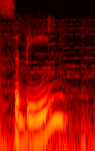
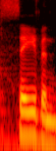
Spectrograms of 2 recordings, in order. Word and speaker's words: Sabin: No, it's like, it was Sabin, but with an E at the end, so it was Sabine.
